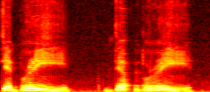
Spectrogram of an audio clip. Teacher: It's a French loan word into the English language, and an S at the end of a French word is not pronounced.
